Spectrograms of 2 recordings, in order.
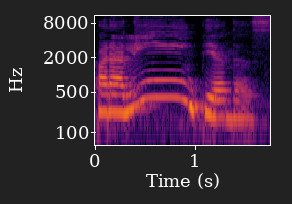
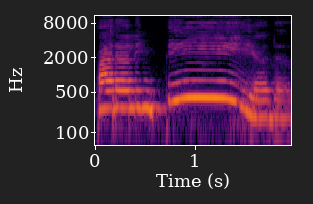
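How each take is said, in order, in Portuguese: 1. A tônica cai em outra sílaba, não 'pi'. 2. A tônica cai na sílaba 'pi'. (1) "Você não vai gritar" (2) "o acento seria no Pi"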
